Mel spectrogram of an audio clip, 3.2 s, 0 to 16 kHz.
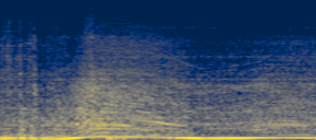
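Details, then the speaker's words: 1996 Toyota MR2 mk2 petrol barn-find restarted after storage: deep strong exhaust note swelling cleanly as throttle opens and settling without stumble; healthy engine revving freely. "Yes! It lives! It lives! They really built these things, didn't they?"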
